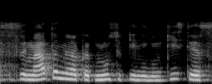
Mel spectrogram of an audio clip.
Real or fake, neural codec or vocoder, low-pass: fake; codec, 16 kHz, 2 kbps, FunCodec, trained on LibriTTS, 25 frames a second; 7.2 kHz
